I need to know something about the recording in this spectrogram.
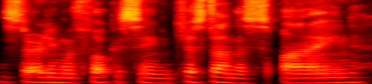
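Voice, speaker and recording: Man, meditation guide, soft, gravelly, flat delivery. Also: mid-range voice. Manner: slow, soft, long pauses.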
